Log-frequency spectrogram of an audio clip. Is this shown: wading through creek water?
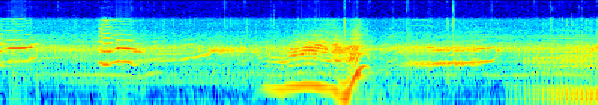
no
